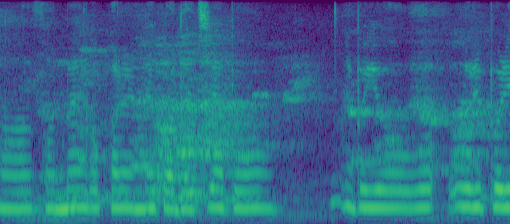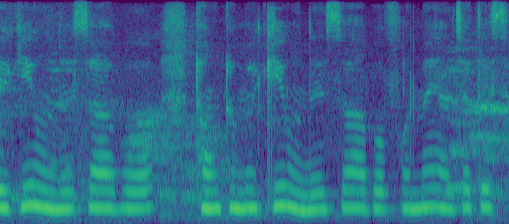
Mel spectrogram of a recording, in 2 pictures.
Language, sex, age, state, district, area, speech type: Nepali, female, 18-30, West Bengal, Darjeeling, rural, spontaneous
